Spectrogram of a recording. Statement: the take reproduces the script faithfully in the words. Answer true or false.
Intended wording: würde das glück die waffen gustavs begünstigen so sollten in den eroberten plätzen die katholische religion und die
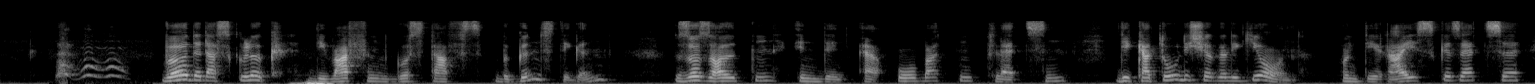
true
